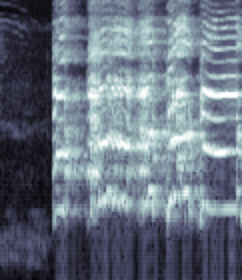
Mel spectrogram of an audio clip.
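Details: Pelung and Ketawa roosters crowing together; faint low clucking gives way to a loud, sustained, multi-part crow lasting about two seconds, rich in harmonics, with a steady pitched ending.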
